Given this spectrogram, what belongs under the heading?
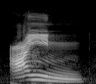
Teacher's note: dia keluar dekat tengah-tengah tekak. Ain. So bunyi dia a.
